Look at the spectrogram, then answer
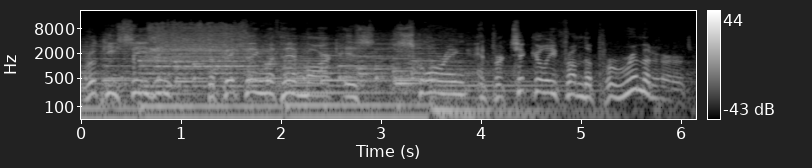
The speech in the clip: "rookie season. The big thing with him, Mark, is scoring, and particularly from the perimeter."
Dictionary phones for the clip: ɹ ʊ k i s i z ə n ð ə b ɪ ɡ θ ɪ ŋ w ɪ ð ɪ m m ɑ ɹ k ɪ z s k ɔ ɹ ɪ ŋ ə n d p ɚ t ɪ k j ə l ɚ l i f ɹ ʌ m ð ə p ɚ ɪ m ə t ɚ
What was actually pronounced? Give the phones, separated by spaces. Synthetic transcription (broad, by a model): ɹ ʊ k i s i z ə n ð ə b ɪ ɡ θ ɪ ŋ w ɪ ð ɪ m m ɑ ɹ k ɪ z s k ɔ ɹ ɪ ŋ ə n p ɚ t ɪ k j l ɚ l i f ɹ ʌ m ð ə p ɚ ɪ m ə t ɚ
